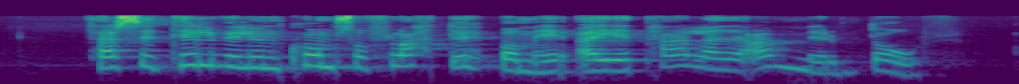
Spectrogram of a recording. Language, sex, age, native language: Icelandic, female, 30-39, Icelandic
